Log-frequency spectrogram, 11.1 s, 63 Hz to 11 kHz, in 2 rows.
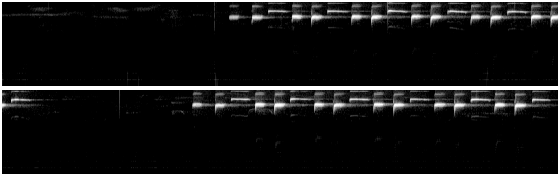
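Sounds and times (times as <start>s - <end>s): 
great tit singing: 2.3s - 6.0s, 7.2s - 11.1s.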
